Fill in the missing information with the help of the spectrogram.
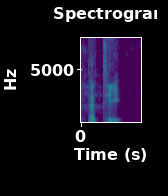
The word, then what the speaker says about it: petit: Petite jury. – It. Is this for me? – Yes. – Okay. I believe it's pronounced petit, but I will allow that. P-E-T-I-T space J-U-R-Y.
